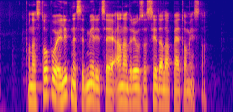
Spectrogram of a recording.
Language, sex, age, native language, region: Slovenian, male, 18-29, Slovenian, Savinja region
